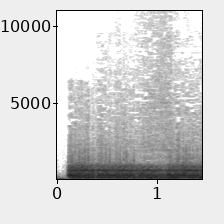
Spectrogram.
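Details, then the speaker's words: Normal person's lungs heard through a stethoscope: a soft, steady whooshing of air with no wheeze or crackle, normal breath sounds. "இப்ப ஒரு normal பெர்சனுக்கு இந்த ஸ்டெத்த வச்சு கேட்கும்போது அது காத்து கஷ் ஆற மாதிரி இப்படிதான் கே்கம்."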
